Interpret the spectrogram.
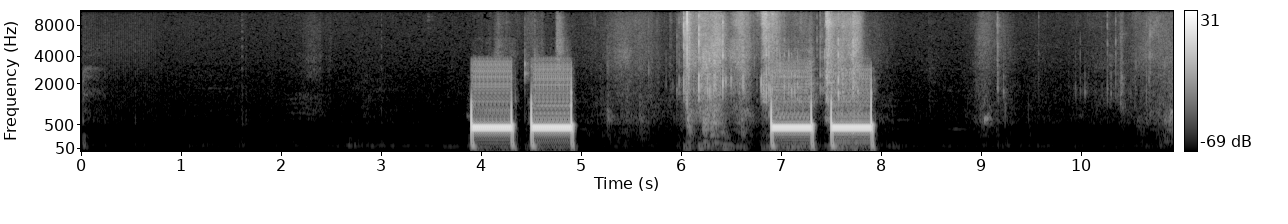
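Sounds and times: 
outgoing phone call ringing tones: 3.9 - 5.0, 6.9 - 8.0
soft rustle: 5.2 - 7.8, 8.9 - 10.9.

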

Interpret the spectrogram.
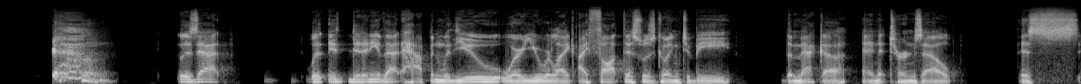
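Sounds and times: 
loud coughs: 0.5 - 1.2
speech: 1.8 - 9.6, 10.2 - 10.7.

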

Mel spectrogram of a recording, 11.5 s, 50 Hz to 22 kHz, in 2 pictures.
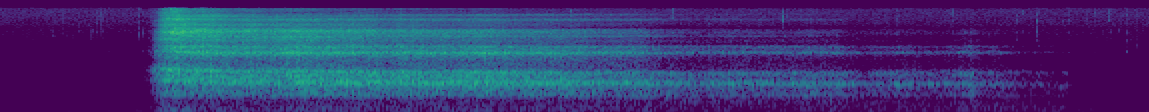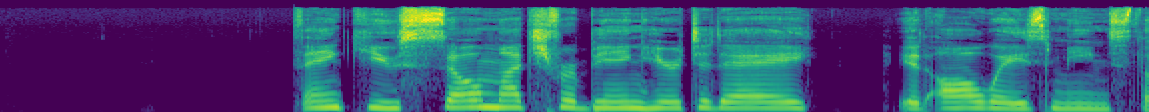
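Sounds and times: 
deep breath: 0.8 - 5.4
speech: 7.2 - 11.4.

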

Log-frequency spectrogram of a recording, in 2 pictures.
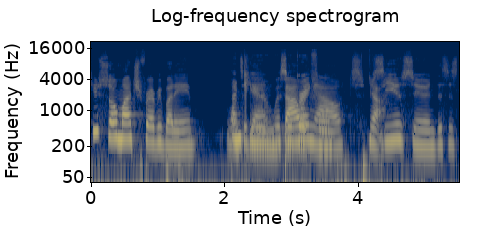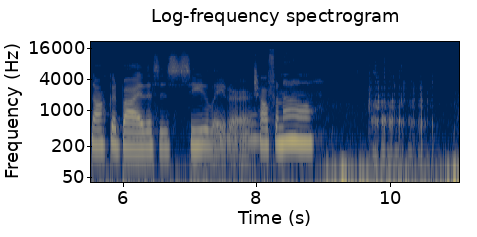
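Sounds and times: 
speech: 0.0 - 9.0, 9.8 - 10.5
guttural gurgling reverse burp: 9.7 - 10.8.

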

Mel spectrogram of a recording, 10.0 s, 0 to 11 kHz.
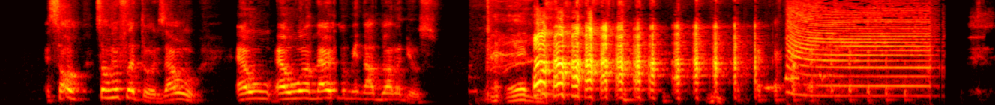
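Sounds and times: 
speech: 0.5 - 6.5
laughter: 4.8 - 9.4
horn blast: 7.8 - 9.5.

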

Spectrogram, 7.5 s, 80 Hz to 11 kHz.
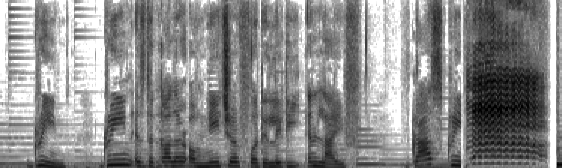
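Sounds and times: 
speech: 0.5 - 4.9, 5.5 - 6.2
goat bleating: 6.2 - 7.4.

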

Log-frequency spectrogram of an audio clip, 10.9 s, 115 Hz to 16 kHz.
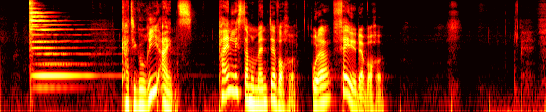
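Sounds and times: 
single gong strike with bright metallic overtones: 0.6 - 2.7
speech: 2.5 - 7.7.

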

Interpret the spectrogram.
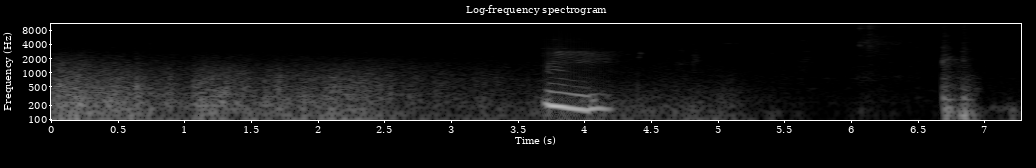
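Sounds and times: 
low continuous thunder rumbling: 0.0 - 5.4
faint hiss: 3.2 - 6.8
speech: 3.7 - 4.2.

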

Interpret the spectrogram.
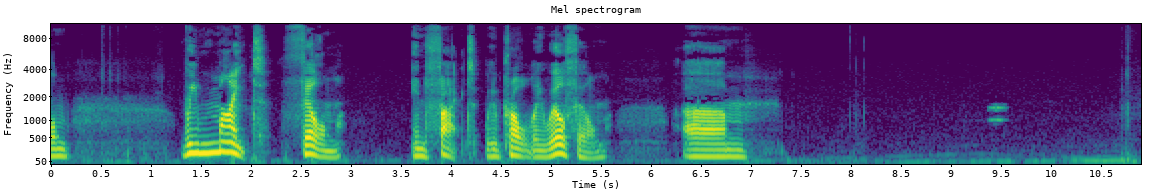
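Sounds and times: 
speech: 0.0 - 0.4, 1.3 - 3.0, 3.6 - 5.6, 6.3 - 7.0
loud bright electronic phone alert tone: 9.4 - 9.6
faint short beep: 9.4 - 9.7.

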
